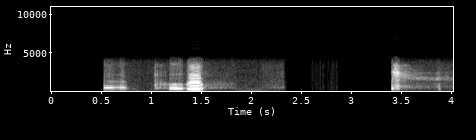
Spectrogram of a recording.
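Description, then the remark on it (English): A series of honking, squeaky fart noises, a few quick bursts followed by a short pause and then another brassy, horn-like blast, fairly loud. “Sounds like a bicycle horn. Sounds like a duck, too. Excuse me, I had too many beans for me.”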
